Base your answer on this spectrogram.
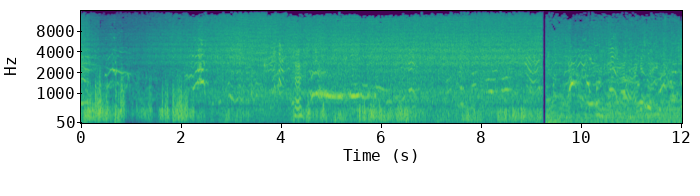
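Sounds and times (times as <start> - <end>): children calling: 0.0 - 12.0
fountain jets splashing: 0.0 - 12.0.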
